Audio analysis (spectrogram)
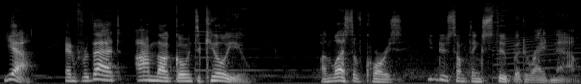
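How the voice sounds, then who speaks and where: A man's voice: on the high side, sing-song, moderate pace, voice pushed up. A man voicing a cynical, threatening unicorn pony bandit with a sarcastic, taunting delivery in an audiobook. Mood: cold threat. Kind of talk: audiobook character voice. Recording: soundtrack music under the voice.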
